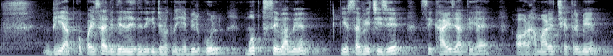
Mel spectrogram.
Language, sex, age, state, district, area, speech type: Hindi, male, 30-45, Bihar, Samastipur, rural, spontaneous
